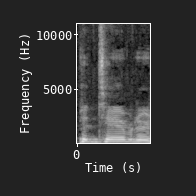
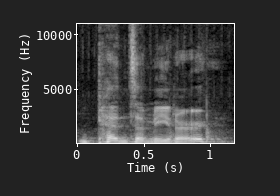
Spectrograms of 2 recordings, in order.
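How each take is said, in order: First: It is said as one normal word. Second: It is said as penta plus meter. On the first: "You don't pronounce either penta or meter as pentameter" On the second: "should clearly be pronounced as pentameter"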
